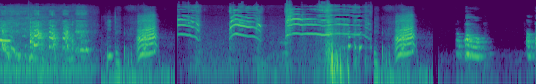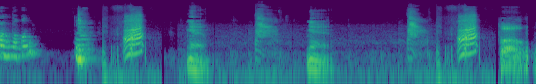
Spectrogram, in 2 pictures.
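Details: Domestic cats from a collection of funny cat noises: short, clear meows, some rising and falling and some squeaky, separated by pauses, with people talking and laughing in a small indoor room.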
